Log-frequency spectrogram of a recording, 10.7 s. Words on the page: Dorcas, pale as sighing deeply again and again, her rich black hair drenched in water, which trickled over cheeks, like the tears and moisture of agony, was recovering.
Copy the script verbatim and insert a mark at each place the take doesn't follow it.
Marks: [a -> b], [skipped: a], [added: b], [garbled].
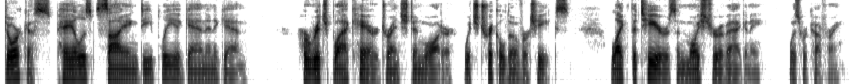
Dorcas, pale as sighing deeply again and again, her rich black hair drenched in water, which trickled over cheeks, like the tears and moisture of agony, was recovering.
